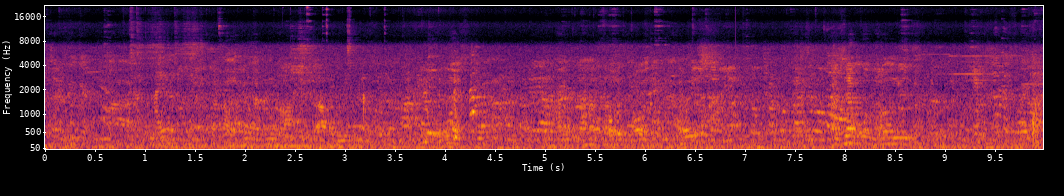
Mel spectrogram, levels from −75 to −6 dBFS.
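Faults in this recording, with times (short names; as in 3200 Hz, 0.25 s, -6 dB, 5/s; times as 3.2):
6.9 pop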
